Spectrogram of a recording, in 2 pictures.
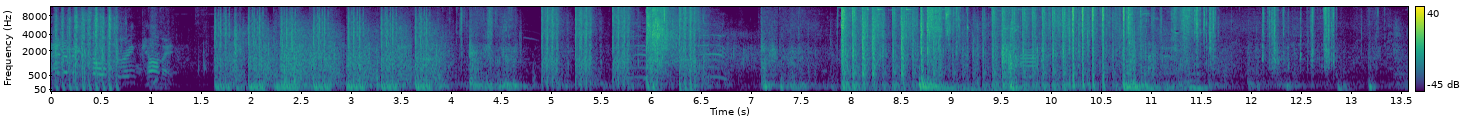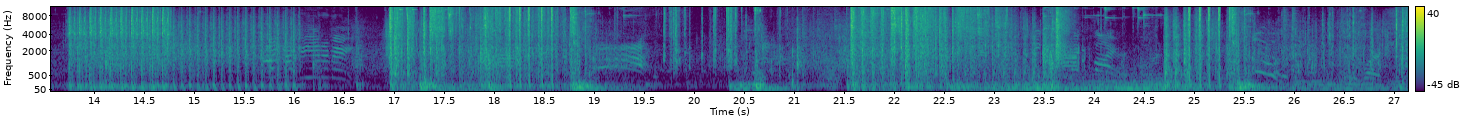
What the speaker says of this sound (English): AK hitting as usual.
